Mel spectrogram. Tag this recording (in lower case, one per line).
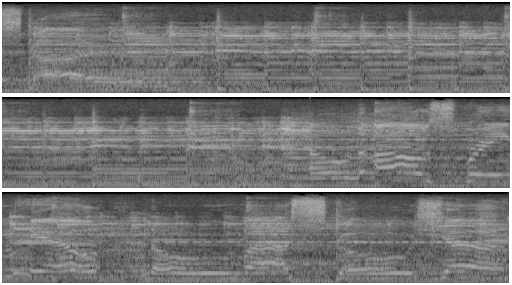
pop music
music
singing
rock and roll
